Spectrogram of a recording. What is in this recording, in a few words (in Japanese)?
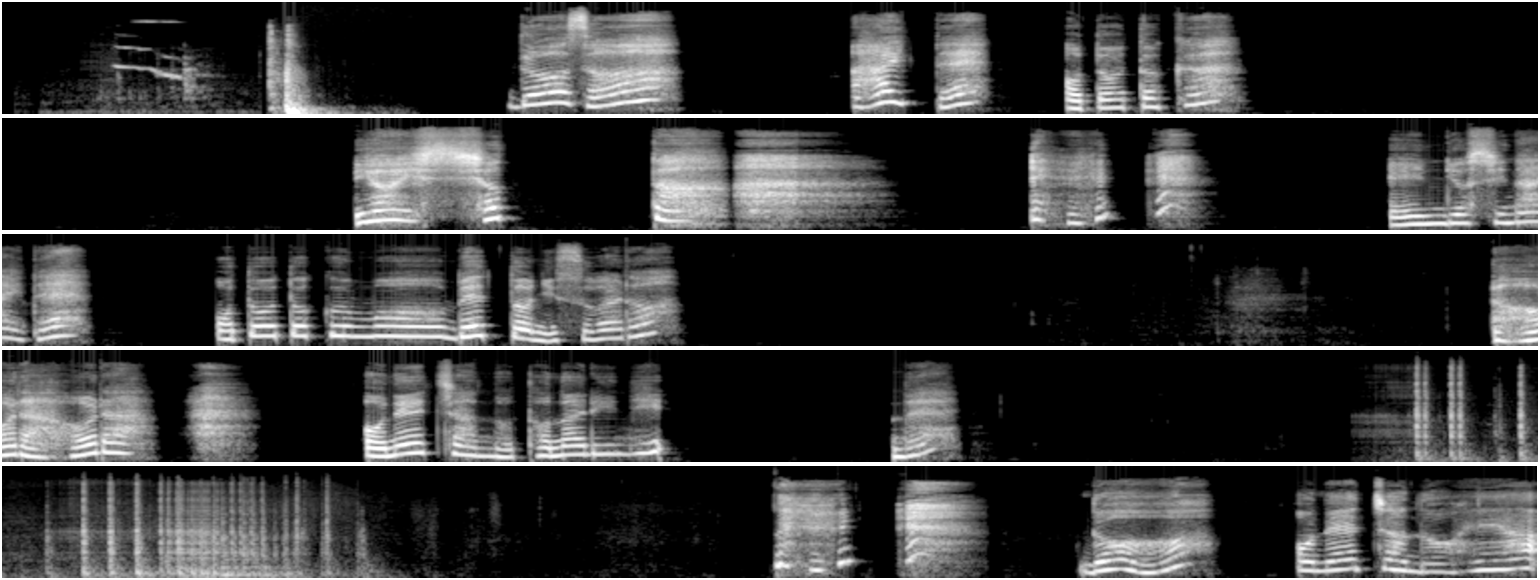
耳元でねっとりささやき; 耳元でねっとりささやき性教育・甘勃ちおち〇ちんに精通フェラ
